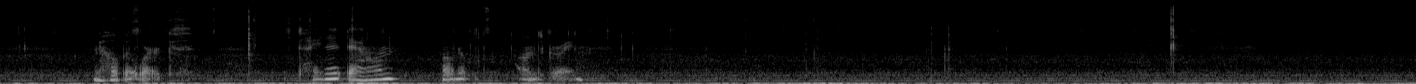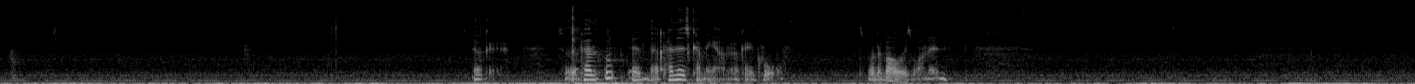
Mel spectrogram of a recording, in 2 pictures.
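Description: A pen's plastic parts click and scrape softly as they are twisted.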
